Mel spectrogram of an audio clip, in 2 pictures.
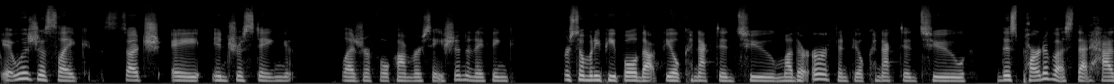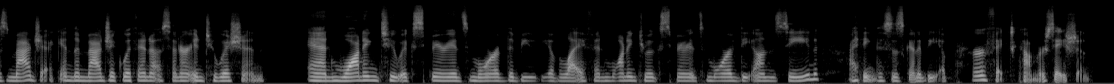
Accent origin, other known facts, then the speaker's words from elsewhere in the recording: Ohio, United States; growing up in Ohio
